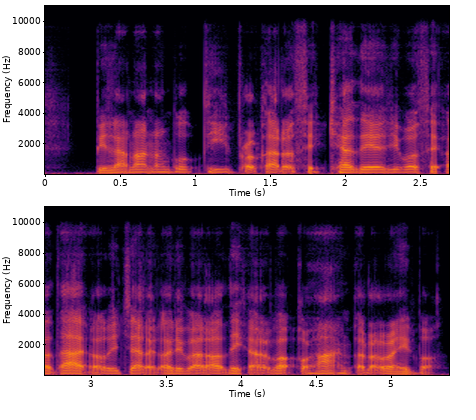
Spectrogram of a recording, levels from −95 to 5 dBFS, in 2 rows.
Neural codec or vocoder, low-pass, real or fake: autoencoder, 22.05 kHz, a latent of 192 numbers a frame, VITS, trained on many speakers; 9.9 kHz; fake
